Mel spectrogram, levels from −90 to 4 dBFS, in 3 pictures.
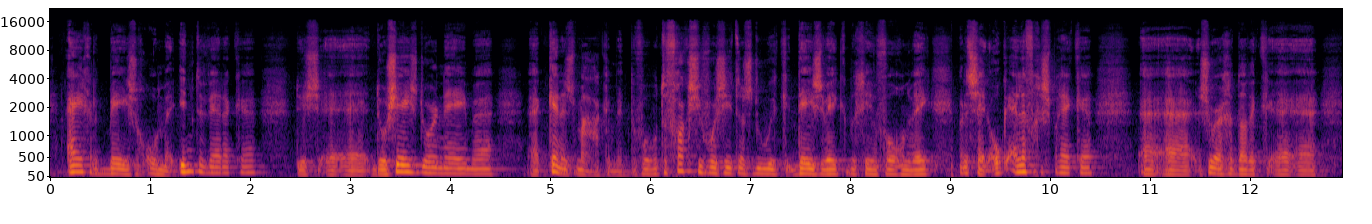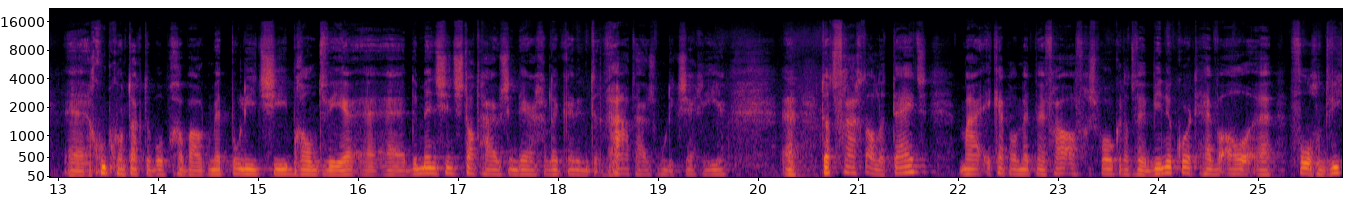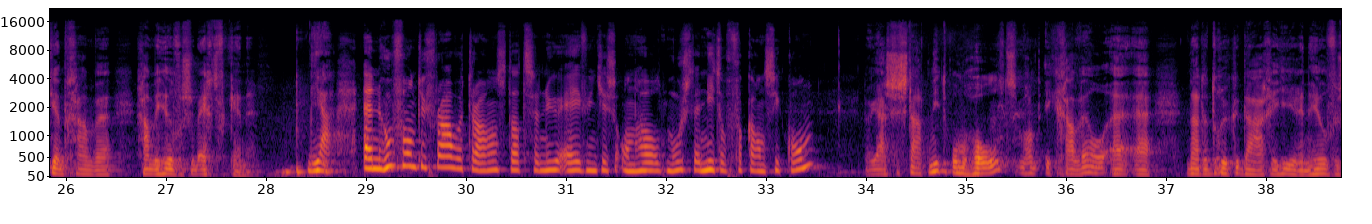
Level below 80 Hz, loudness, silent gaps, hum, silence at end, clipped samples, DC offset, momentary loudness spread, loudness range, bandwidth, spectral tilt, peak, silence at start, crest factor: -66 dBFS; -32 LUFS; none; none; 0 s; under 0.1%; under 0.1%; 11 LU; 6 LU; 16.5 kHz; -5 dB/octave; -8 dBFS; 0 s; 24 dB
